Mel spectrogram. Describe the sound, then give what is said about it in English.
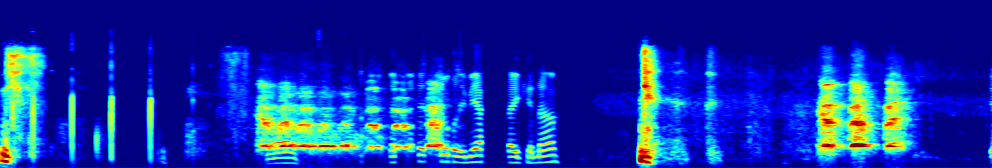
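A dog barks and whines in a few bursts, sounding through and between people talking, with some sharp clicks and taps early on. “Is that your dog, Dean?”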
